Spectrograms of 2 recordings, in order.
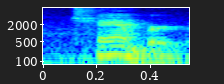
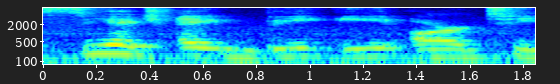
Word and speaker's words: Chabert: Lacey, is it Chabert? Was it produced by Shibert, something like that. The girl no, from Sherbert? 30 something. Lacey Chambert, right? Well, there's no M. It's Chabert.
